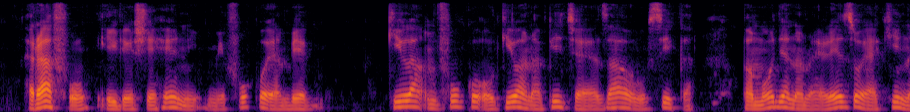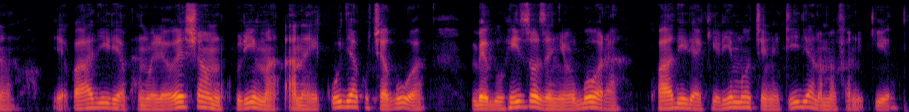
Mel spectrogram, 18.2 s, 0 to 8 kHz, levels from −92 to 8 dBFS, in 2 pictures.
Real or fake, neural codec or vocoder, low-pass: fake; codec, 16 kHz, 4.8 kbps, FACodec; 7.2 kHz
